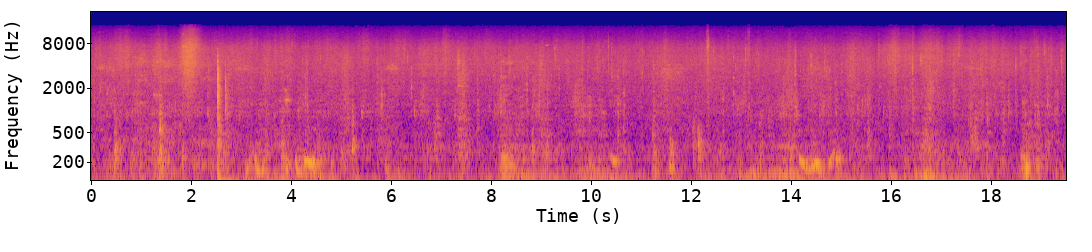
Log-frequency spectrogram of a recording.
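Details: Two cows on a farm eating hay: steady low crunching and rustling, with irregular munching bursts and soft thuds throughout, and occasional louder clicks as the hay is pulled and chewed.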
